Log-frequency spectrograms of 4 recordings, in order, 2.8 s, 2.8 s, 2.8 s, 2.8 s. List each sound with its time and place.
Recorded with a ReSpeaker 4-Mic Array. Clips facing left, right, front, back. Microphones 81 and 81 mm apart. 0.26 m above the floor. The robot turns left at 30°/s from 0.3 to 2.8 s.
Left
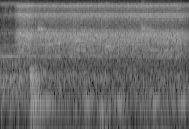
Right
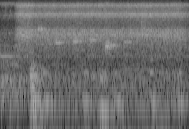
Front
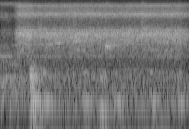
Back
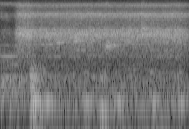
0.4 s dripping: straight ahead, 6 m; by 2.8 s 70° right, 6 m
